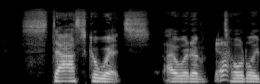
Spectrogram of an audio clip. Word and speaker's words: Staszkiewicz: Chuck Staskiewicz. Staskiewicz. I would have totally butchered that.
